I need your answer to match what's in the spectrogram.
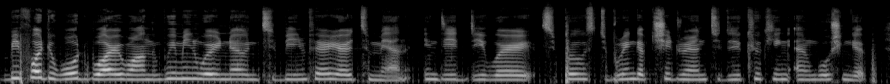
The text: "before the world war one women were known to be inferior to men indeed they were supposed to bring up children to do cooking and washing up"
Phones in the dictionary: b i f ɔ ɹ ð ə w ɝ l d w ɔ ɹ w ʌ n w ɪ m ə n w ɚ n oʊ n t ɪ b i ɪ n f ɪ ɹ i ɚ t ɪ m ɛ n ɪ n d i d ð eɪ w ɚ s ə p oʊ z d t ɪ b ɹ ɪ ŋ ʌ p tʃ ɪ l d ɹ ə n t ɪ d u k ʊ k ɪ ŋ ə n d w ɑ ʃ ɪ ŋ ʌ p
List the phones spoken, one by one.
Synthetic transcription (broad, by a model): b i f ɔ ɹ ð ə w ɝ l d w ɔ ɹ w ʌ n w ɪ m ə n w ɚ n oʊ n t ɪ b i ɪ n f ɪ ɹ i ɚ t ɪ m ɛ n ɪ n d i d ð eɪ w ɚ s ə p oʊ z t ɪ b ɹ ɪ ŋ ʌ p tʃ ɪ l d ɹ ə n t ɪ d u k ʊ k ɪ ŋ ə n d w ɑ ʃ ɪ ŋ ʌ p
